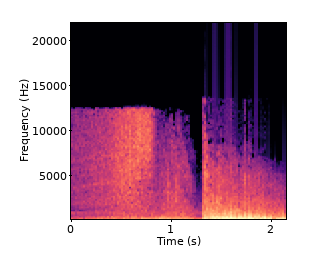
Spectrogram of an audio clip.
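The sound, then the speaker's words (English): A blast of pure solar energy from a sun belt strikes a stereo: a rushing, swelling roar builds, then breaks into a sudden, louder sustained burst of noise partway through. “Using his sun belt and targeting the stereo, Sun King lets loose with a blast of pure solar energy.”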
